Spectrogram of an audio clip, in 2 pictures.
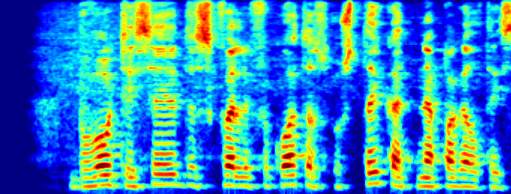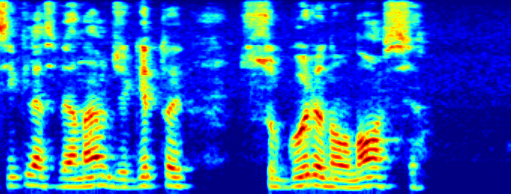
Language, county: Lithuanian, Vilnius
